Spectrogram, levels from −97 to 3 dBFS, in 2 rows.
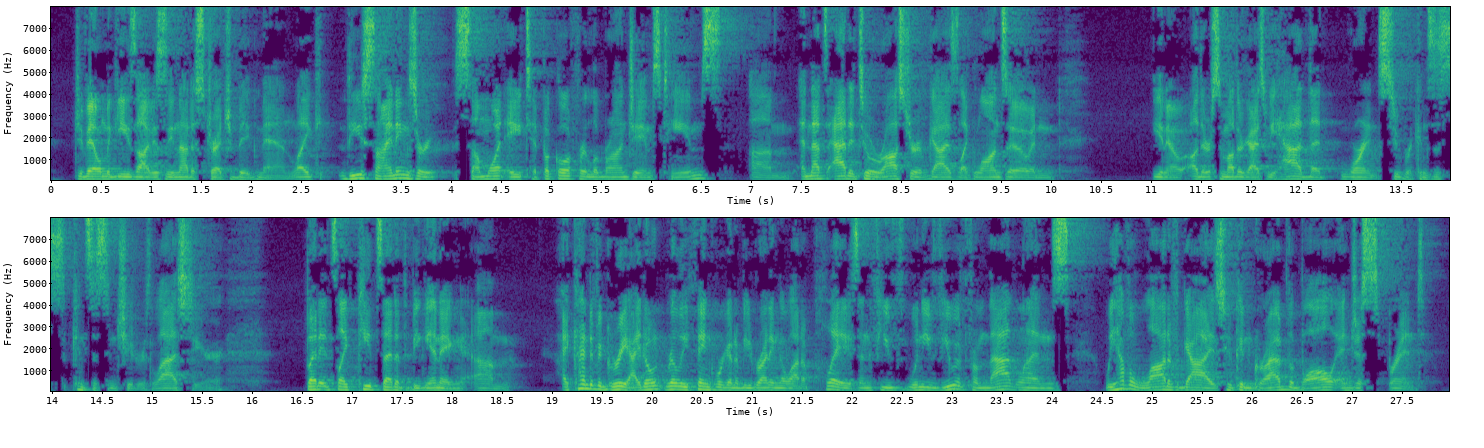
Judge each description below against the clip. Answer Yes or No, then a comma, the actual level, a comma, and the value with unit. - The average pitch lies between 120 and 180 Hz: No, low, 110 Hz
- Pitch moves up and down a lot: No, average, 3.7 semitones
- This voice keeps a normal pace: No, fast, 210 wpm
